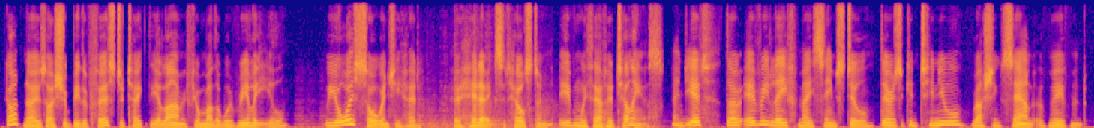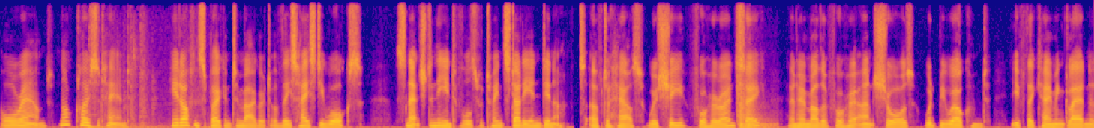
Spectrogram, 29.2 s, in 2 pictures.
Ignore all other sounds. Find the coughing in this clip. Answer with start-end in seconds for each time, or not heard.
not heard.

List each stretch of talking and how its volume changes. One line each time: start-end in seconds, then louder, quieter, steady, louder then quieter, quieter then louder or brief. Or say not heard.
0.1-29.1 steady.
